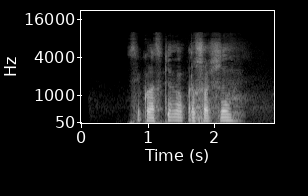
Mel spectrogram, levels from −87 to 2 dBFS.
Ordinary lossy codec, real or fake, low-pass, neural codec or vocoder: AAC, 32 kbps; fake; 9.9 kHz; codec, 24 kHz, 1 kbps, SNAC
